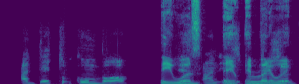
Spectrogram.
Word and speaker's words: Adetokunbo: feel like i did that's what they call him in america but we call him adetokunbo that is the real pronunciation of the name a daytokumba it was by the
